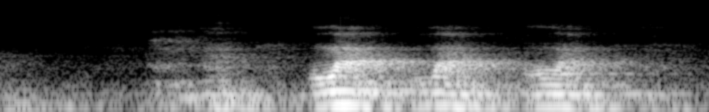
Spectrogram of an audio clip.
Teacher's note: sini ini keluar terus kemudian dia berpindah ke tepi-tepi ini lam ya dia berpindah ke tepi jadi anginnya keluar dari samping itu lamah l l l Karena ujung lidahnya naik ke atas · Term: huruf lam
